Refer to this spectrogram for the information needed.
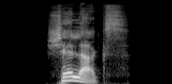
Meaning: genitive singular of Schellack
- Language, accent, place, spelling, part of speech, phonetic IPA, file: German, Germany, Berlin, Schellacks, noun, [ˈʃɛlaks], De-Schellacks.ogg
